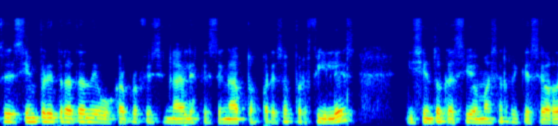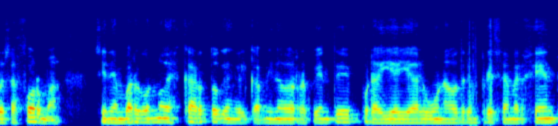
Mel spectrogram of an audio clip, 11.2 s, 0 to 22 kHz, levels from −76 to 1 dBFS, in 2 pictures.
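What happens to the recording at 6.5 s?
Nothing goes wrong at 6.5 s; the speech continues intact through that moment.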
